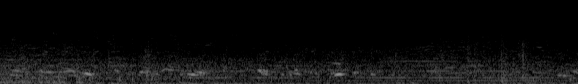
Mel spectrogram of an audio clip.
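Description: Footsteps tap on stone paving.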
